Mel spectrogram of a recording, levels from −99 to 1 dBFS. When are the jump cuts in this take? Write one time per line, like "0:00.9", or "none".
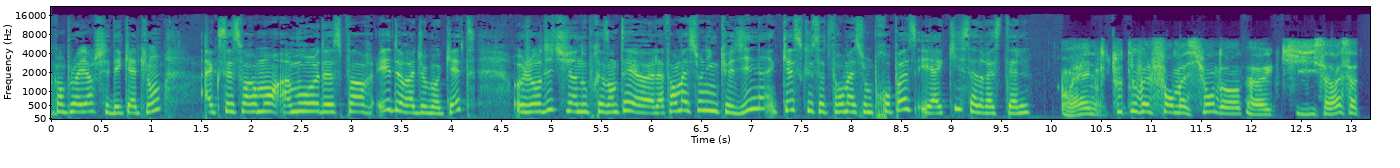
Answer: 0:11.9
